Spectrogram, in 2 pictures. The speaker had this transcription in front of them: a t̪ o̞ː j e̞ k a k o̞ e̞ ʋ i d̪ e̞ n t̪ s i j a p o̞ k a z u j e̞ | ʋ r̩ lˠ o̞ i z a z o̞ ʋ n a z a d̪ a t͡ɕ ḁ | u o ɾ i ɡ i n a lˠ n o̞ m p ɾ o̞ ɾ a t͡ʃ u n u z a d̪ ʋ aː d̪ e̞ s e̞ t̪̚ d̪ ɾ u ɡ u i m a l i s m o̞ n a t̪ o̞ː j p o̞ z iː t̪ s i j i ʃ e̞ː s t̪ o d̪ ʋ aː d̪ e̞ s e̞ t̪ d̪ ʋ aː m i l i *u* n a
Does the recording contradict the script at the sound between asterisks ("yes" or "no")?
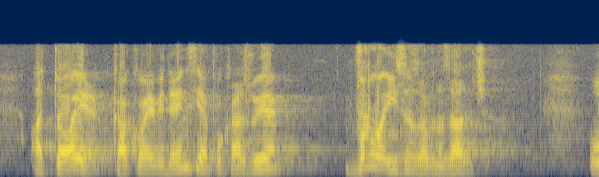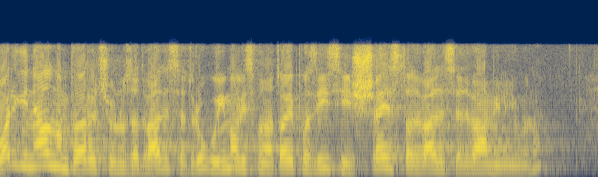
yes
